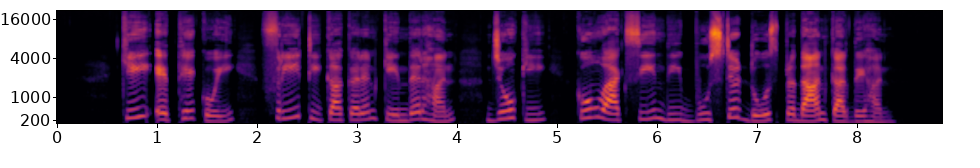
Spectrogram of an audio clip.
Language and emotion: Punjabi, neutral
